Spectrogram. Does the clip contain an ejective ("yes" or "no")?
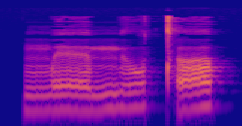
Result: yes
